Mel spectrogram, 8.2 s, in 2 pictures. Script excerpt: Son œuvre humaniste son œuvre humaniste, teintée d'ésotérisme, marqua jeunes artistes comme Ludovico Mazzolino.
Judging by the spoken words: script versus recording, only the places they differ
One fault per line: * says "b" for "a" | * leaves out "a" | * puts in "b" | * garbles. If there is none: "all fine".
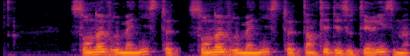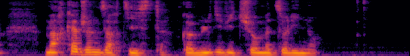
all fine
